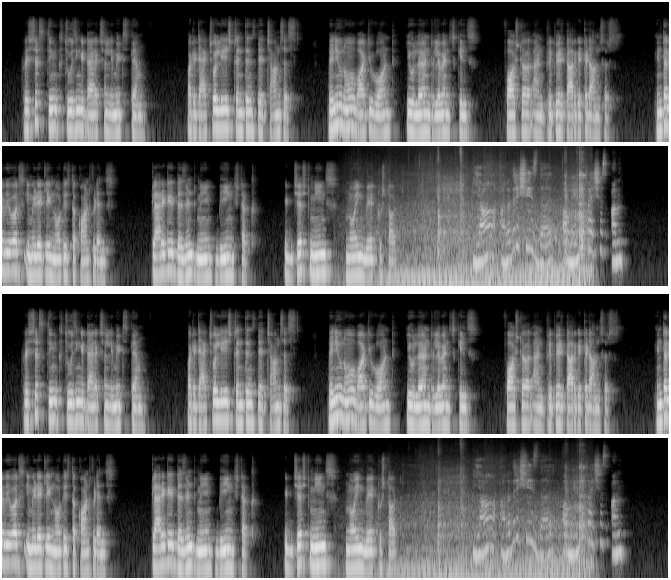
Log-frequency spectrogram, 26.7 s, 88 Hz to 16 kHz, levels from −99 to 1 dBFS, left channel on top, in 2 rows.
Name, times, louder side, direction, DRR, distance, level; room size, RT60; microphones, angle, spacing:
voice 1, 0.4-2.9 3.7-5.9 6.5-7.8 8.1-9.5 10.1-12.2 13.1-15.5 16.3-18.3 19.0-21.3, equal, 5° right, 0.3 m, -22 dB
sound 1, 20.0-25.2, left 4 dB, 85° left, 0.7 m, -29 dB
voice 2, 22.7-25.8, left 4 dB, 50° left, 0.7 m, -28 dB
6.5 x 5.3 x 5.2 m
head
